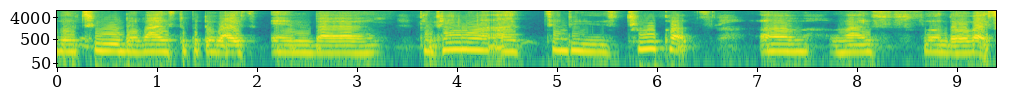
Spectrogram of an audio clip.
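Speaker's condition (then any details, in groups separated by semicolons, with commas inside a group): Cerebral palsy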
